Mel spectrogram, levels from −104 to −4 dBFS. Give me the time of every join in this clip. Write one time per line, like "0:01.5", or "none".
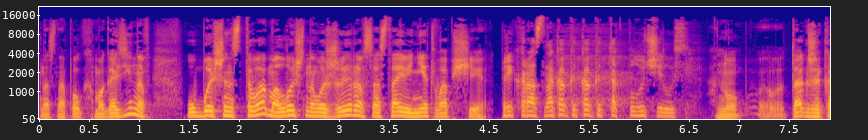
0:04.5
0:05.4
